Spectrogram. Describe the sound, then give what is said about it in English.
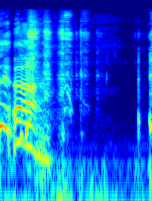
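A person imitates demonic possession noises with a strained, wavering voiced groan, followed by a few short, breathy sounds. “We got different possession noises. Yours is real wiggly, and mine's just deep inhales.”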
